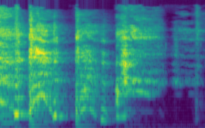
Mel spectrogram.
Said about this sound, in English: Also, if we kept the cough in, I don't have COVID. I have a nasty sinus infection that I'm still trying to fight off. So if I sound weird, that's why.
